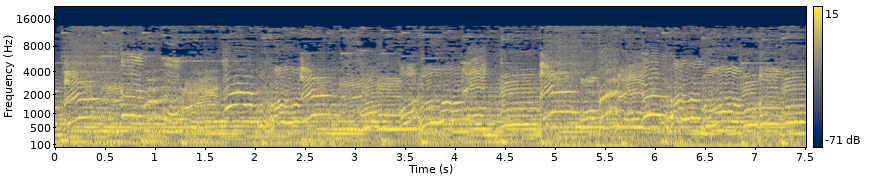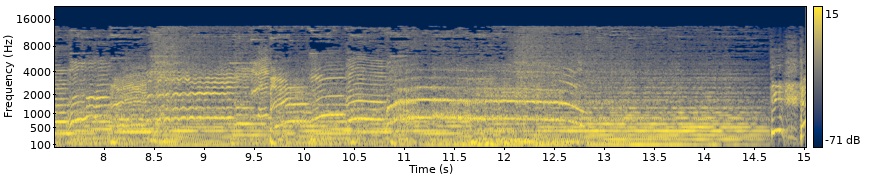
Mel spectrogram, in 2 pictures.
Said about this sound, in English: Screaming goats on the doghouse. Here they are with a conductor singing, "We Wish You a Merry Christmas."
